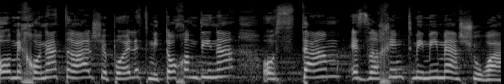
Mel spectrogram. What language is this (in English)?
Hebrew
